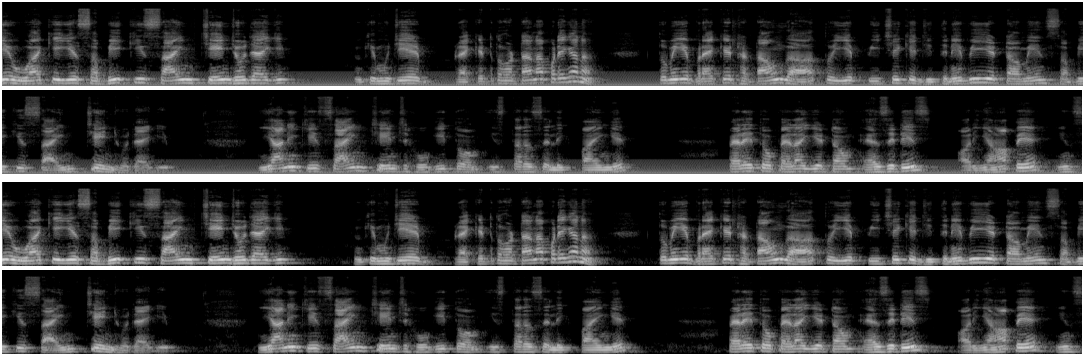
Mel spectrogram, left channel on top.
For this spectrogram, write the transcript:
हुआ कि ये सभी की साइन चेंज हो जाएगी, क्योंकि मुझे ये ब्रैकेट तो हटाना पड़ेगा ना, तो मैं ये ब्रैकेट हटाऊंगा तो ये पीछे के जितने भी ये टर्म हैं सभी की साइन चेंज हो जाएगी। यानी कि साइन चेंज होगी तो हम इस तरह से लिख पाएंगे, पहले तो पहला ये टर्म एज इट इज, और यहाँ पे इन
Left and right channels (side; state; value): left; noise; hum, 17 dB below the sound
